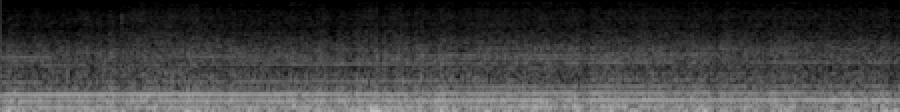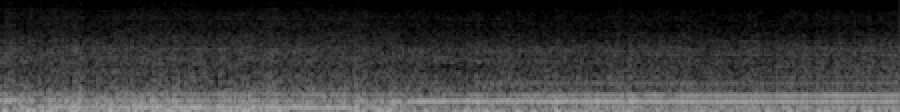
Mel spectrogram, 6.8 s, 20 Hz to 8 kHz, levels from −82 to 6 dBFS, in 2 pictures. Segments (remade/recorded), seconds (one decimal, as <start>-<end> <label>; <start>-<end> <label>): 0.0-3.5 remade; 3.5-4.3 recorded; 4.3-5.9 remade; 5.9-6.8 recorded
